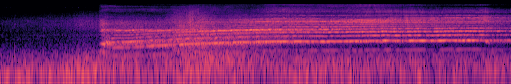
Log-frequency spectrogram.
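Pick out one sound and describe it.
A gong is struck once and rings on with a long, shimmering tone.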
